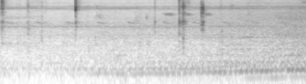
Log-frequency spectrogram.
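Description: A low, steady motor hum grows gradually louder over the last three seconds. A few light clicks come from speaker parts being handled.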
